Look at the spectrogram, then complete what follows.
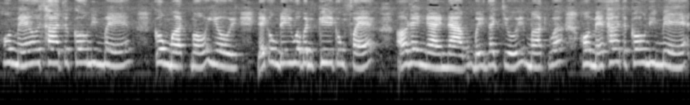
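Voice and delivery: put-on soft, pleading child's voice, lightly done; imitating the tired child. Child answering his mother on stream, mock weary pleading. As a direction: beg your mom to let you go, wearily. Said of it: "Cái em quay qua nói sao?".

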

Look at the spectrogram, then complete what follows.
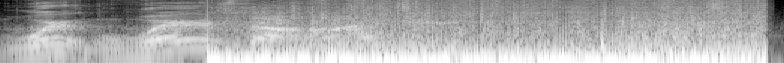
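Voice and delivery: high, slow, drawn-out yell; frantic yell. Real, not acted. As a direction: wail it out in panic. Frantic search for iron.

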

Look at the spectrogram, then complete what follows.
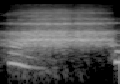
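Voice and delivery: quiet releasing sigh on the out-breath; soft exhale sigh. Shown as a demonstration. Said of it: "Just using the exhale to release".

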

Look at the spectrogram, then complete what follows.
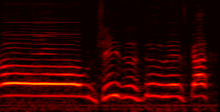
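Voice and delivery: loud high Oh then begging; mock wailing prayer. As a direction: ham up a desperate plea to Jesus. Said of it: "There's Mark".

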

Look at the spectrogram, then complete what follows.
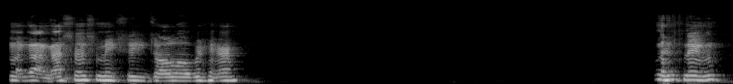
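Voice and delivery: chewing while talking; muffled through food; mouth full of burger. Real, not acted. Seen 3: Burger held at mouth, cheeks full and chewing through labelled words.

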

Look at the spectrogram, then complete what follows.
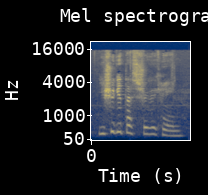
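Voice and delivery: usual speaking voice

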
